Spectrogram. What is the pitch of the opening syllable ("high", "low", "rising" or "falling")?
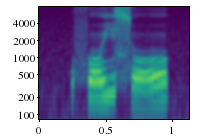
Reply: rising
